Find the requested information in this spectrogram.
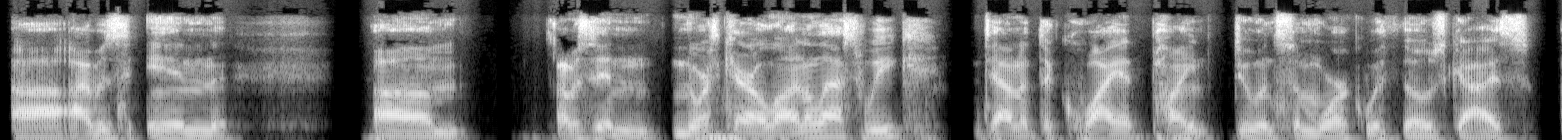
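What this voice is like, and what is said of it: Sick-sounding voice. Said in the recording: “as you can hear in my lovely voice, I am sick. I'm sick.”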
